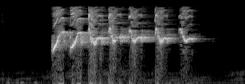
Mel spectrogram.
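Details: Male orange-headed thrush, played to provoke other birds into singing: one loud, clear whistled phrase of about six quick rising and falling notes lasting one and a half seconds.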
